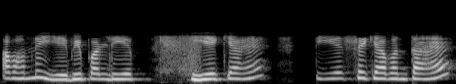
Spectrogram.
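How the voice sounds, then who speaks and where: A woman's voice: steady tone, unhurried. A woman teaching English phonics to children, sounding words out letter by letter, repeating each one, and often checking in with the class. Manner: often ends with a high-pitched tag question to the children. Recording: tinny, phone-like audio.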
